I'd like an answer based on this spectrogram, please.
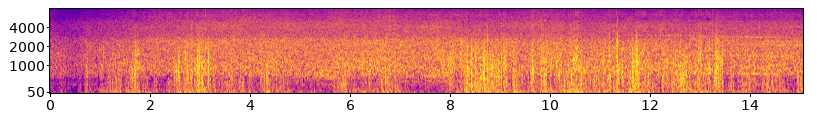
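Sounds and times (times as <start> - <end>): train wheels rumbling on rails: 0.0 - 15.0
wind on microphone: 0.0 - 15.0.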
